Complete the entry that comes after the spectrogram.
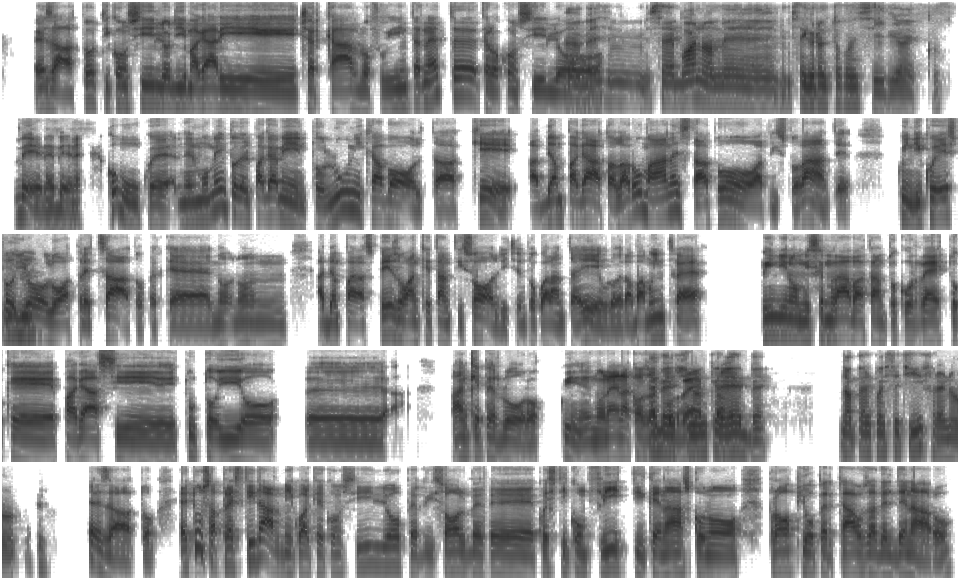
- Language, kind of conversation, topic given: Italian, unstructured, Hai mai litigato per soldi con un amico o un familiare?
- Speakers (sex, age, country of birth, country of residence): male, 18-19, Italy, Italy; male, 40-44, Italy, Italy
- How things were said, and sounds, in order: drawn out: "magari"; other background noise; other noise; "proprio" said as "propio"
